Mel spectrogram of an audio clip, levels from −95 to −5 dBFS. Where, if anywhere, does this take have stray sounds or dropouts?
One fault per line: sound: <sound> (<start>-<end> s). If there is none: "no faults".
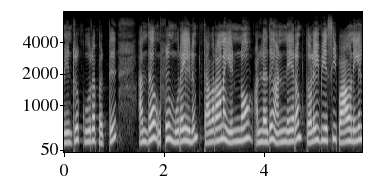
sound: dropout (1.9-2.0 s)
